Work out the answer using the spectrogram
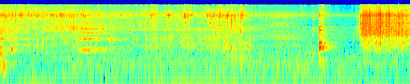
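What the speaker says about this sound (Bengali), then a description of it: "আর এখন জল দিয়ে দিচ্ছি।" Water is poured from a kitchen tap into a pot of chopped carrots for pasta, making a soft trickling flow that swells into a louder gush near the end after a brief clink, with no talking.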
